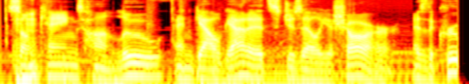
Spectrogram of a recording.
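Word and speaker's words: Gadot: Kang's hanlu and gal gadit Jazelle yashar as the crew that's a way to say her last name I mean gal gadit I thought it was gal gadoo oh my God this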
